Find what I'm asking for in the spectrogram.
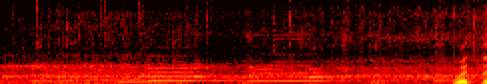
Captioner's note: two tone horn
